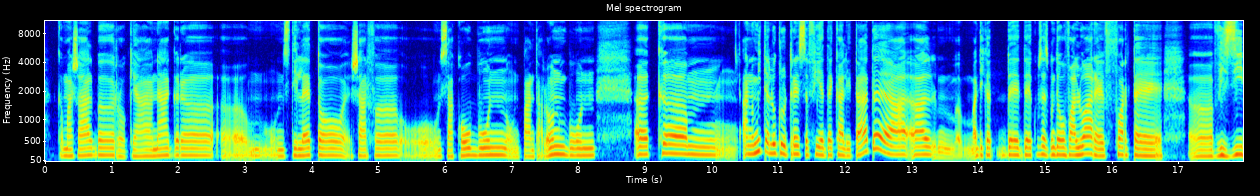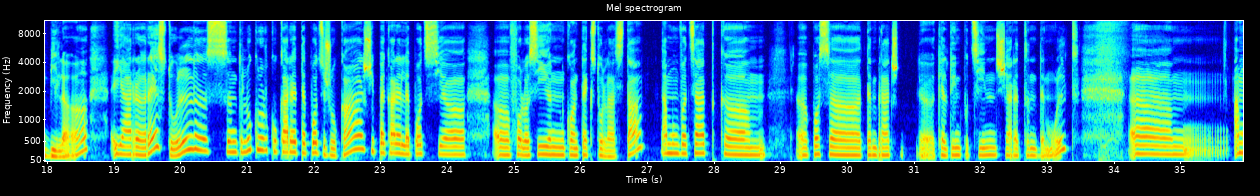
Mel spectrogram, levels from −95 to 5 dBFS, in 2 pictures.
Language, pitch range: Romanian, 165-205 Hz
